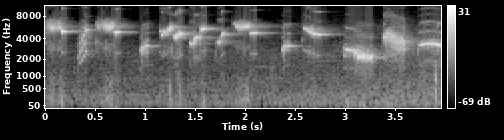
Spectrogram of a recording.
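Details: A Mongolian lark delivers its isian lokalan song, mimicking local birds: bright, high, chattering whistles in quick succession, then lower, fuller slurred notes and a long steady whistle at the end.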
